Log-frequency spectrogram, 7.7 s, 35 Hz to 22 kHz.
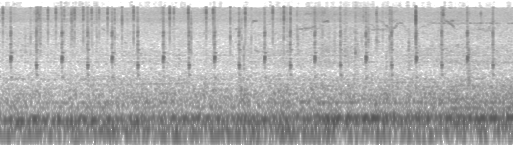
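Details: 2014 Ford F150 3.5L EcoBoost, 95,000 miles, chirp started halfway home after first towing a 30-ft camper 150 miles, a week after an oil change: sharp, evenly spaced chirps, two or three a second, over low idle rumble near the passenger-side turbo; cause unknown.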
